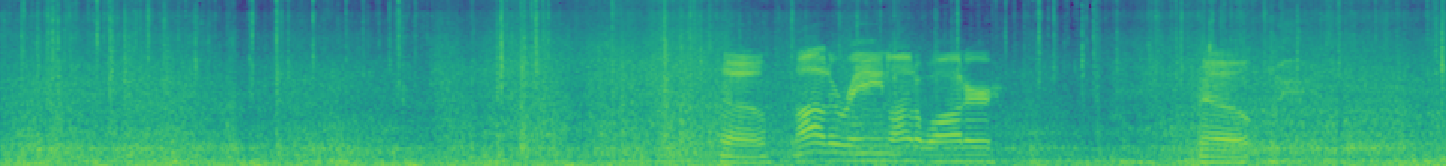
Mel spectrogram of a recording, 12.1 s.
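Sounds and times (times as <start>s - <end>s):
heavy rain on car roof: 0.0s - 12.0s
low vehicle rumble: 0.0s - 12.0s.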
